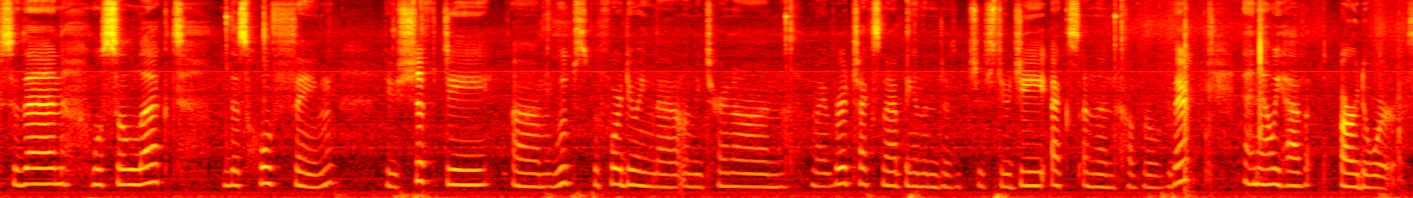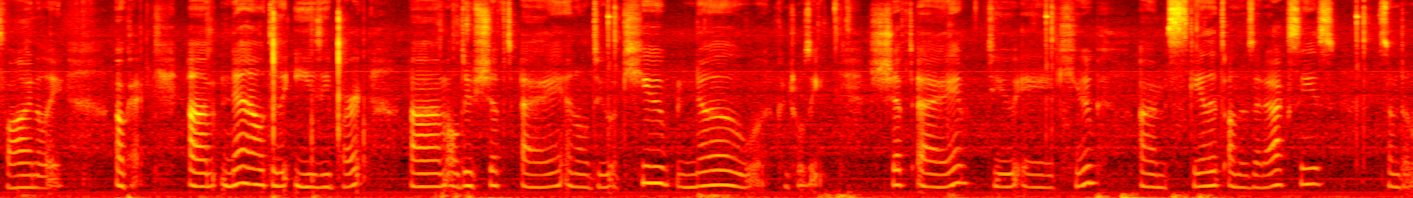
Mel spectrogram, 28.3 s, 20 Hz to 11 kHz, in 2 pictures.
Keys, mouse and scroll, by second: 0.7-1.1 scroll down 3, 2.1 scroll down 1, 2.4 click, 4.3 shift+d, 8.0 click, 9.4 g, 11.7 Tab, 12.5 scroll down 2, 12.7-14.5 middle drag, 14.5-15.6 scroll up 1, 15.6-16.3 scroll down 2, 16.6-18.0 scroll down 1, 18.0-18.5 scroll up 1, 18.5-19.0 scroll up 1, 19.0 shift+a, 22.1 ctrl+z, 22.6 shift+a, 25.1-25.9 scroll down 2, 25.9 s, 28.1-28.2 scroll up 3.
